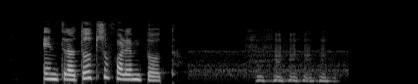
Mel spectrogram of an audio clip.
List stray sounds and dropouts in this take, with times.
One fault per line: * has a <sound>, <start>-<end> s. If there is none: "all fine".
* has a laugh, 2.4-3.4 s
